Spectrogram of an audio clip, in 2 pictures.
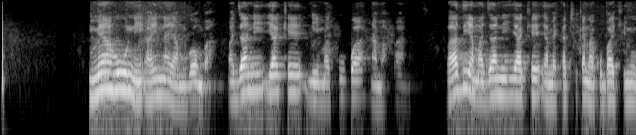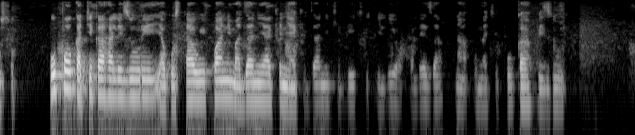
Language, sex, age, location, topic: Swahili, male, 36-49, Nairobi, health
